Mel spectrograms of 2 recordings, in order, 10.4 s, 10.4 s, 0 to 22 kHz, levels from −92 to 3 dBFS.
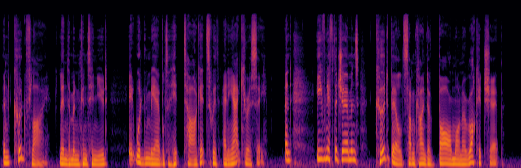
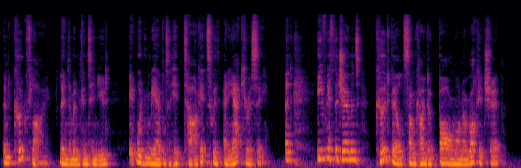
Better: first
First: none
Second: off-mic speech; far // room echo; very slight; dies away in 0.2 s

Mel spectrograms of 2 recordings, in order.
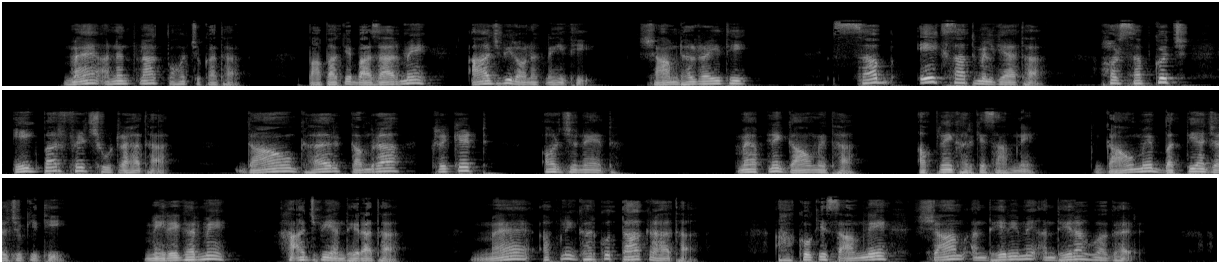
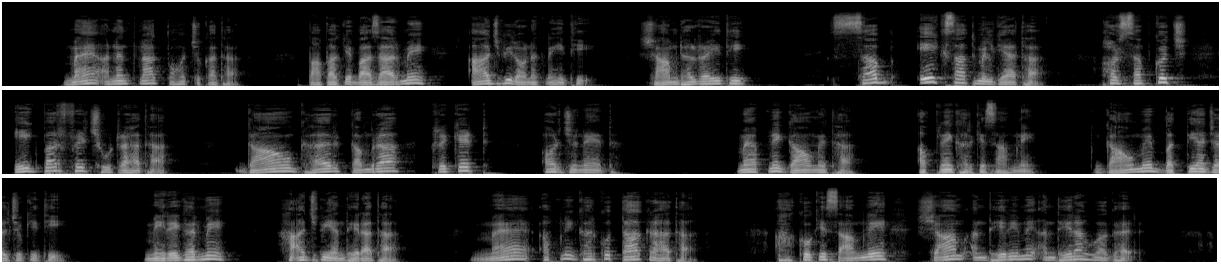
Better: second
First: garbled, watery; badly; nothing above 7.5 kHz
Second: garbled, watery; slightly; nothing above 11.5 kHz

